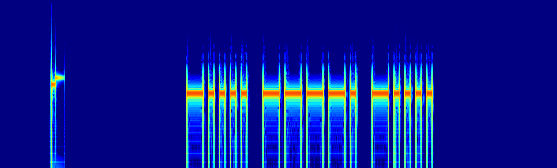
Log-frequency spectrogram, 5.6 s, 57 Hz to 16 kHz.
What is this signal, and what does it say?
Morse code, heard as a keyed tone, about 22 wpm, 700 Hz. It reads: 696
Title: Numbers - 3-Digit 22wpm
